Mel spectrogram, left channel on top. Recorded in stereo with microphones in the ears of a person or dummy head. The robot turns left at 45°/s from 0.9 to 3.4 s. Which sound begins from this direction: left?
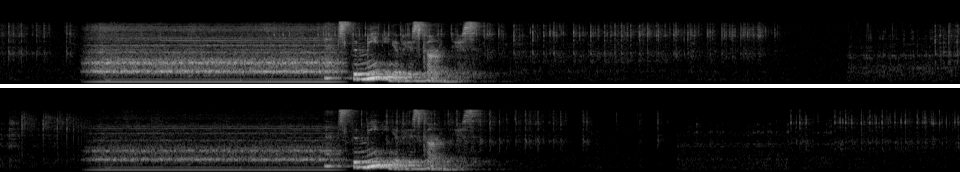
A woman speaking, at 3.2 s.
